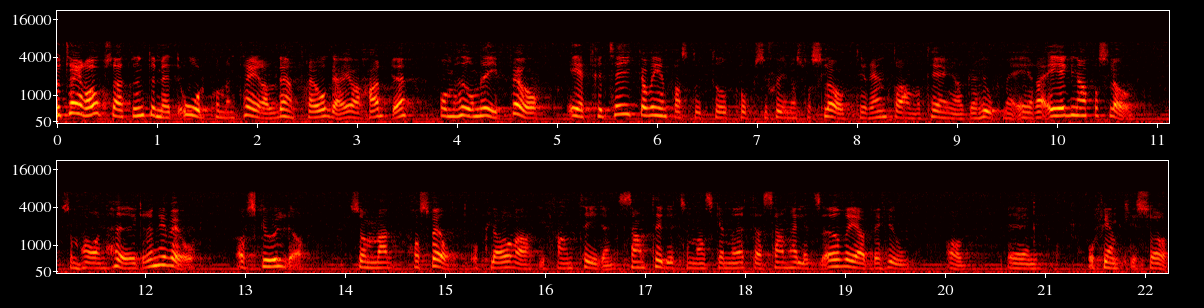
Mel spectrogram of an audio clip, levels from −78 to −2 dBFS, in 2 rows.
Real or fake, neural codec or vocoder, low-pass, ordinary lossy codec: fake; codec, 16 kHz, 16 kbps, FreqCodec, smaller model; 7.2 kHz; none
